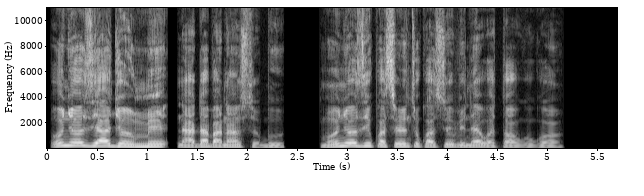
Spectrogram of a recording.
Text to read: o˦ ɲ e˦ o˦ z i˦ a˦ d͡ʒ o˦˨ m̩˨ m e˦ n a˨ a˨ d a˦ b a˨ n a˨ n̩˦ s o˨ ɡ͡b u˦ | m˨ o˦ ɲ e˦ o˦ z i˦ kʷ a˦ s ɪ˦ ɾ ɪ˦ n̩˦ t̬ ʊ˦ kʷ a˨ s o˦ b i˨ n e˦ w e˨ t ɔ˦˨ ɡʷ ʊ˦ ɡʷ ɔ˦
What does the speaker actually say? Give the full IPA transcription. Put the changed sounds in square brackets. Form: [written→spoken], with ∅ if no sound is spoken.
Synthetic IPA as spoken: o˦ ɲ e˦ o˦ z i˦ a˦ d͡ʒ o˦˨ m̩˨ m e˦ n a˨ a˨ d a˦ b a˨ n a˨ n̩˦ s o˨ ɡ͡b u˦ | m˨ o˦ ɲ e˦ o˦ z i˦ kʷ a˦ s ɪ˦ ɾ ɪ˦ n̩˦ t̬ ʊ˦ kʷ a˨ s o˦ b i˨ n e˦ w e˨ t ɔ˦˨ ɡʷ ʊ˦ ɡʷ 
